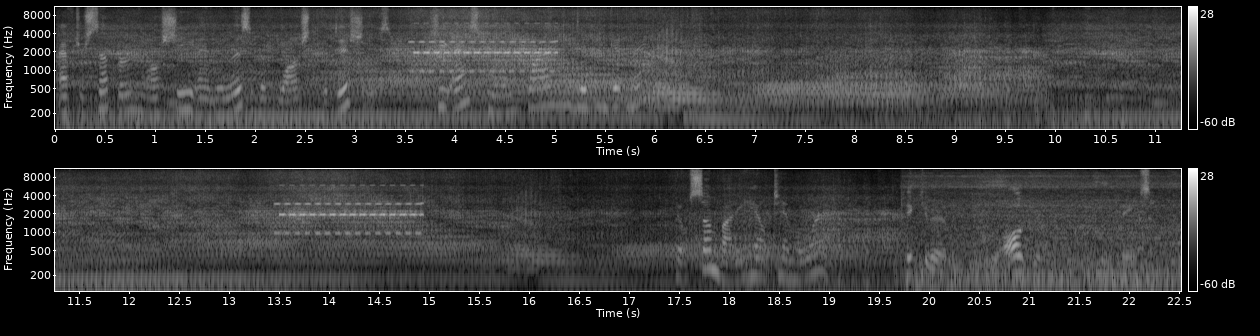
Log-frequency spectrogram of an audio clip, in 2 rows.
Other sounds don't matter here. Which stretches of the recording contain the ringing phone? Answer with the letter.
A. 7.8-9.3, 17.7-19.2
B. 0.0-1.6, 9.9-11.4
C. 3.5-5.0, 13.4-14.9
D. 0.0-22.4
C.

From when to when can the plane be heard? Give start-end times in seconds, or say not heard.
0.0-22.4.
